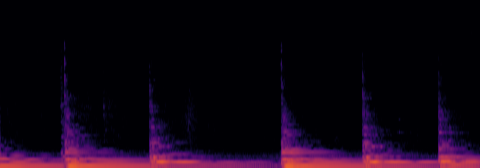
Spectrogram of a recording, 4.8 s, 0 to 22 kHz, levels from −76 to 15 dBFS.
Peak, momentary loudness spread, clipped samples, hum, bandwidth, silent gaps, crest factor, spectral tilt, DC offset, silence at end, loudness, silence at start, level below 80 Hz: -12 dBFS; 15 LU; under 0.1%; none; 11.5 kHz; none; 14 dB; -3 dB/octave; under 0.1%; 0 s; -27 LUFS; 0 s; -66 dBFS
